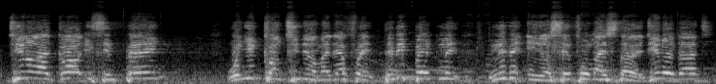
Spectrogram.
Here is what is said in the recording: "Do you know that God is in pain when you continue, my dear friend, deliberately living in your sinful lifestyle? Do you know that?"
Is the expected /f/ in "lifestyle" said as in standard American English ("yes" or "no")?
no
